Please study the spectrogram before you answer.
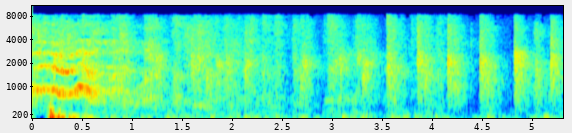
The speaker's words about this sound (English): Everybody, round of applause for Mark Norman. Norman!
